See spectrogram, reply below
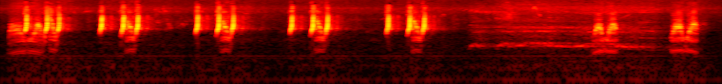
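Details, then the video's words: Early-morning calls of a female common quail: rapid harsh two- and three-note groups repeated about once a second, then a steady droning tone and a brief hiss before two final groups. "Batair Ki Awaz | Aj Suba ki Recording | Common Quail Calling | Female Quail Calling | Maadi Batair"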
